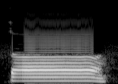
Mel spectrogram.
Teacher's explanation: জিভের আগা এবং সামনের উপরের দুই দাঁতের গোড়ার সাথে লাগিয়ে উচ্চারিত হবে তা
